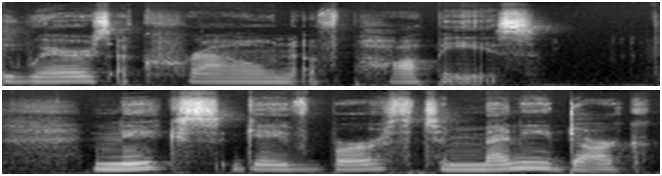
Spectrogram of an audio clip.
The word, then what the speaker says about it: Nyx: And sibling to Erebos is Nyx, or Nyx as it's pronounced in Greek, the primordial goddess of night, also one of the very first gods.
